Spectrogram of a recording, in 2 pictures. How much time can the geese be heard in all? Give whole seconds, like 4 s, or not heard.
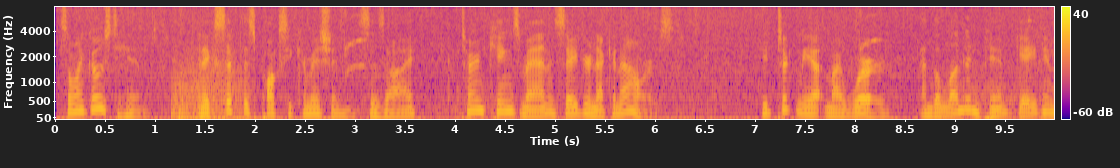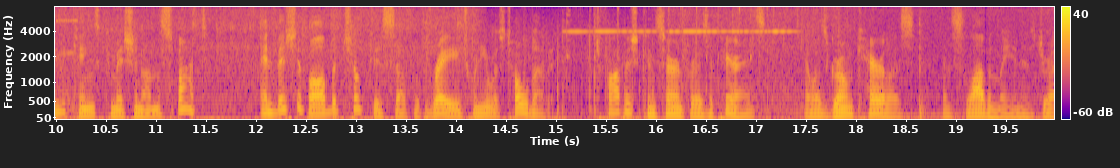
not heard.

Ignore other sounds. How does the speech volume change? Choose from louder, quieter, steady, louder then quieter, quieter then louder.
steady.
